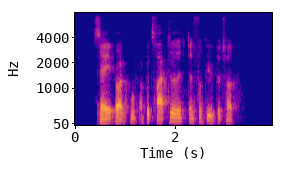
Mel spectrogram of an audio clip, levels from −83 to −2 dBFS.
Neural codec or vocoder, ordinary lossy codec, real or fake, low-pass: codec, 16 kHz, 1 kbps, FunCodec, trained on Chinese and English, 50 frames a second; AAC, 32 kbps; fake; 7.2 kHz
